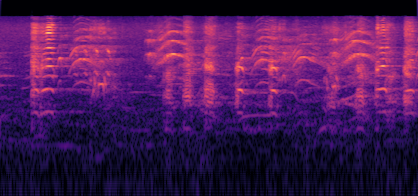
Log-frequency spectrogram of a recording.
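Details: Captive flamingos with nestlings at Paris Zoo, Bois de Vincennes, as hungry chicks are fed: goose-like nasal honks with arched, bending pitch, in short bursts roughly every half second, a few birds overlapping.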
